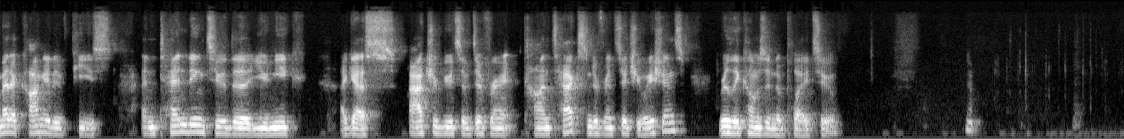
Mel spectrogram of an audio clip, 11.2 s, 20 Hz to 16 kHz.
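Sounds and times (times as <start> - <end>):
speech: 0.0 - 8.5, 9.6 - 9.9
typing on a computer keyboard: 9.9 - 11.2.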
